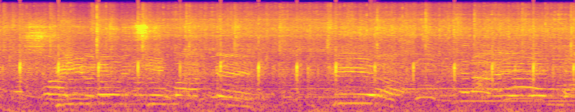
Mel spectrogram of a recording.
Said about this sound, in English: here they come. I think they're coming by. It's hard to tell. Everyone's just getting crazy. Crowd's going wild.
